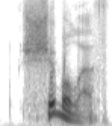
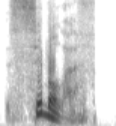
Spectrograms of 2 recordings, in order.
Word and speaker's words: shibboleth: could not pronounce shibboleth because it would come out sounding as sibboleth. And so if you ask them to say the word and they pronounced it wrong, they were the enemy.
